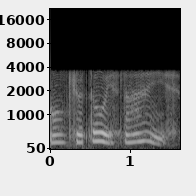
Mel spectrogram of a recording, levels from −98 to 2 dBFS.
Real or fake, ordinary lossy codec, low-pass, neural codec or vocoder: fake; none; 3.6 kHz; vocoder, 22.05 kHz, 80 mel bands, WaveNeXt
